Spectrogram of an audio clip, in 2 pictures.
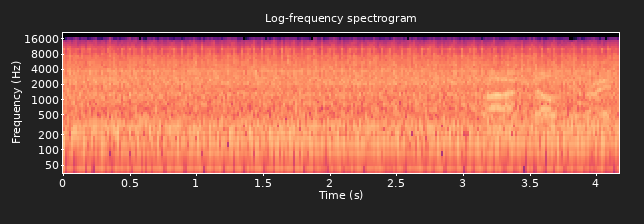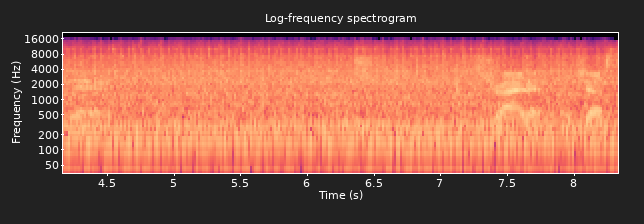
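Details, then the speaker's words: Ram 1500 5.7 V8 with BBK shorty headers, restarted after tightening collector bolts (threads hitting collector): steady idle with faint irregular puffing tick, exhaust still leaking at header collector joint. "okay let's see if that steals this thing up or not restarting the engine and it still leaked"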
